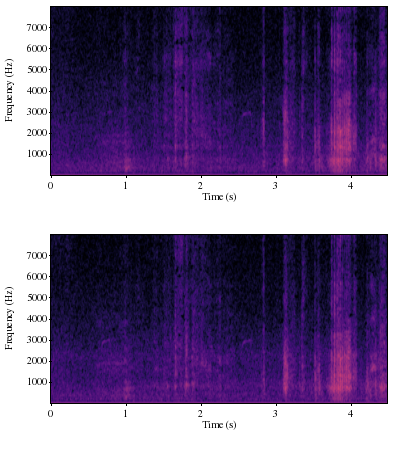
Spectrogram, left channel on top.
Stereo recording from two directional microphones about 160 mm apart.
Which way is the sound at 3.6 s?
10° right (ahead or behind).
